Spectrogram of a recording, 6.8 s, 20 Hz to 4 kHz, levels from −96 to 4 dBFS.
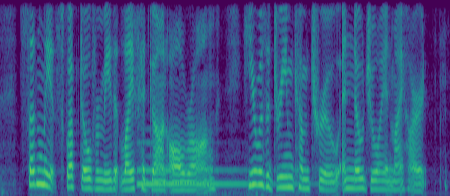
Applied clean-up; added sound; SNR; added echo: neural mask model RNNoise.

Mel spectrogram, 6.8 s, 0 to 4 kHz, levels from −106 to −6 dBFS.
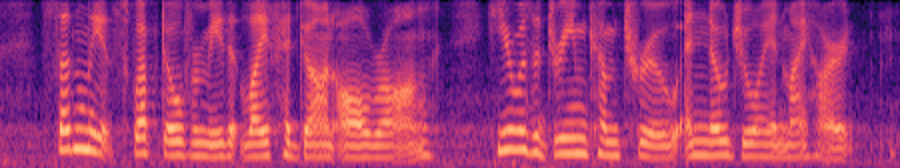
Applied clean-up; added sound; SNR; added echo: none; none; none; none.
